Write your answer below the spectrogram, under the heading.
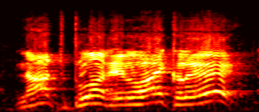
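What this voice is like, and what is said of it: Very bad put-on Cockney accent. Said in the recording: “That's the worst Cockney accent I ever heard in my life. ... that was truly appalling”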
